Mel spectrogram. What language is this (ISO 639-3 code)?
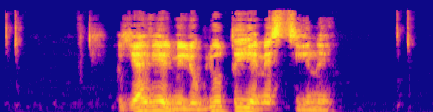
bel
